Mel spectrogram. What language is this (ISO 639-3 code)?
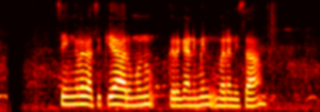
sin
